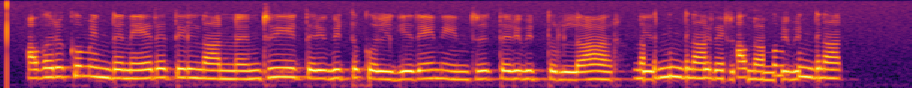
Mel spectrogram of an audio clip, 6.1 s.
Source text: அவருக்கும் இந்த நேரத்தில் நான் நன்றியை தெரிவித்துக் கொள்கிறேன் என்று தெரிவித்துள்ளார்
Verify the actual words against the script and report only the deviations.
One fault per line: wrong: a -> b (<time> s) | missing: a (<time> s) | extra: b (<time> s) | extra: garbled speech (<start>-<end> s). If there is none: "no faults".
extra: garbled speech (4.2-5.6 s)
